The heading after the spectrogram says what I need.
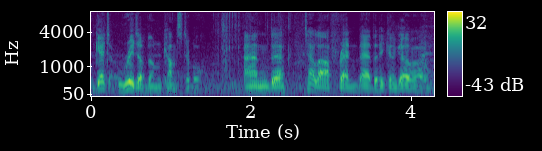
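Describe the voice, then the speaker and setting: A man's voice: lowish voice, sing-song, normal speed, slight background noise. An actor playing a testy, well-off police inspector in a radio crime drama, dry and condescending as he grumbles. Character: testy, well-off police inspector who likes his brandy.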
